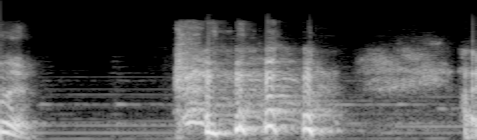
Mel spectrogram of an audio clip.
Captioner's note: giggling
